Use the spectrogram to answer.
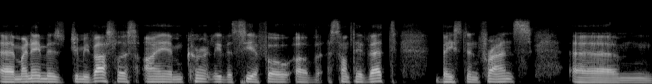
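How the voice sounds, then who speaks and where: In an ordinary speaking voice, a man talks at a moderate pace and medium pitch with ordinary pitch variation, the sound dry and close with no echo. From Canada. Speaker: CFO. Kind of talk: interview answers. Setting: video call.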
